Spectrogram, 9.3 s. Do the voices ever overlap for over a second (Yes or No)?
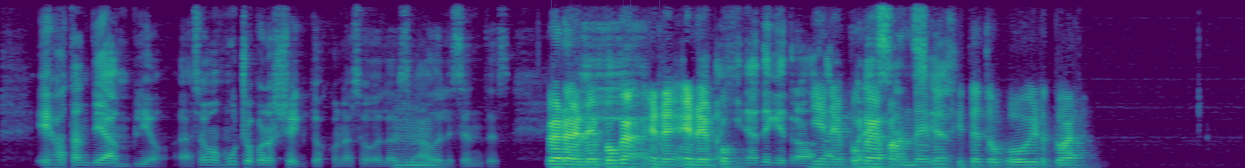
Yes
